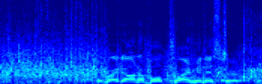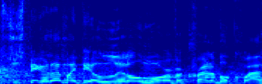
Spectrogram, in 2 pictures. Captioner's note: some Applause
